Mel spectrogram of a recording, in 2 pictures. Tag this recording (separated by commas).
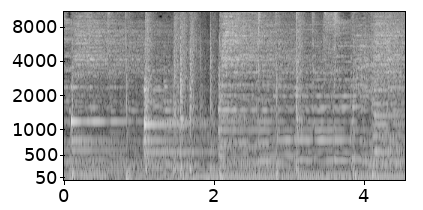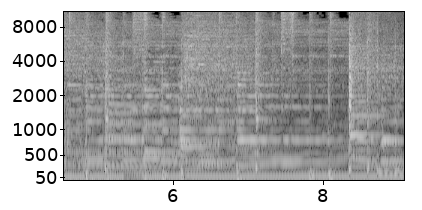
Music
